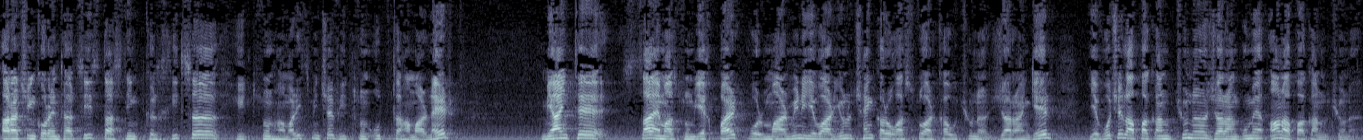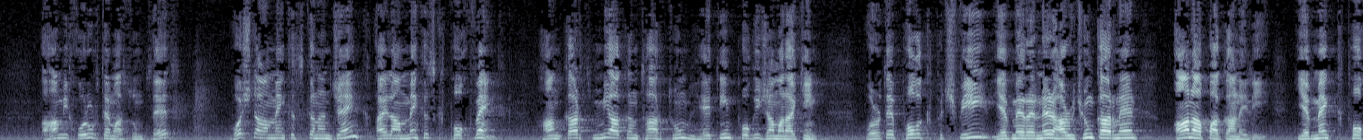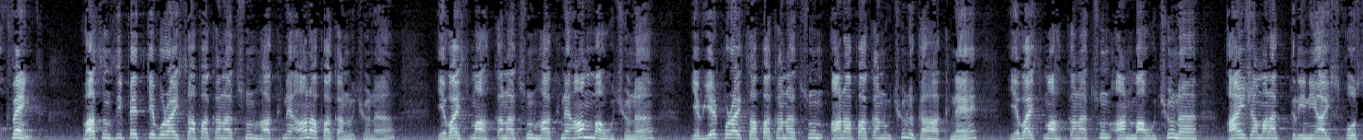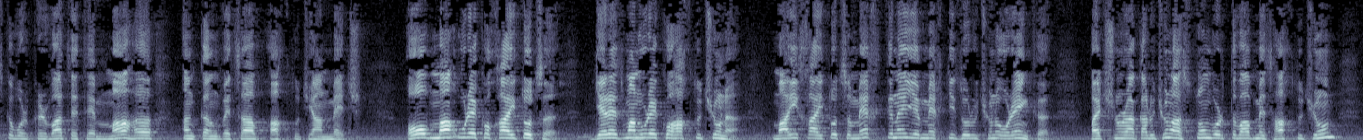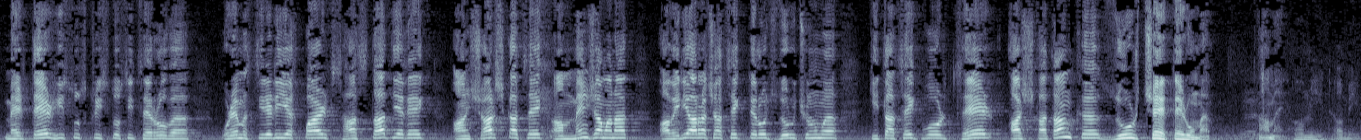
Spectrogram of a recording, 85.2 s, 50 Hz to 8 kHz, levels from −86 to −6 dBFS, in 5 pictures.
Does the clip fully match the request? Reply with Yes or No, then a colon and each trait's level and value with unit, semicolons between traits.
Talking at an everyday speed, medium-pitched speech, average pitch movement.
No: slow, 105 wpm; medium, 175 Hz; average, 4.4 semitones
